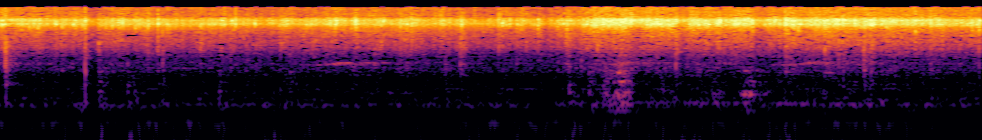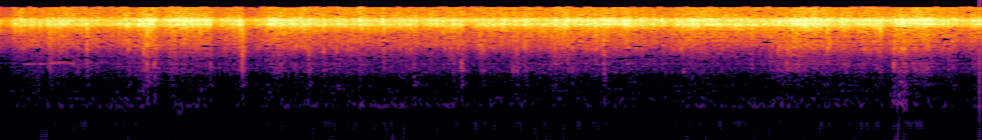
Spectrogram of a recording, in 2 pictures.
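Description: Leftover roast pork pieces with garlic and ginger sizzling in oil in a frying pan as they are toasted: a steady high hiss. A spatula stirring the pieces gives occasional light scrapes and taps against the pan.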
